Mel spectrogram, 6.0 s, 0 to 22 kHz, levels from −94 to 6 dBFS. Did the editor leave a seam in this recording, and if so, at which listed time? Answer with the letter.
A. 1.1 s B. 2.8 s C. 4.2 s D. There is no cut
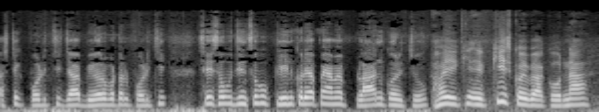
C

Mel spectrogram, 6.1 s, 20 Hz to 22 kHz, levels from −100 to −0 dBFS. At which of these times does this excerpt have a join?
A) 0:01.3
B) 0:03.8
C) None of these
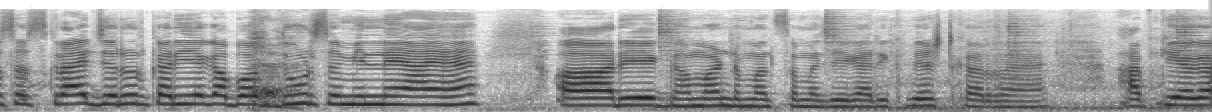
C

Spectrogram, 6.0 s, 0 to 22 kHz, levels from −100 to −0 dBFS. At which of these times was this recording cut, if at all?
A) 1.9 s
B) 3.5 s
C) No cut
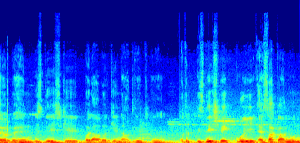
B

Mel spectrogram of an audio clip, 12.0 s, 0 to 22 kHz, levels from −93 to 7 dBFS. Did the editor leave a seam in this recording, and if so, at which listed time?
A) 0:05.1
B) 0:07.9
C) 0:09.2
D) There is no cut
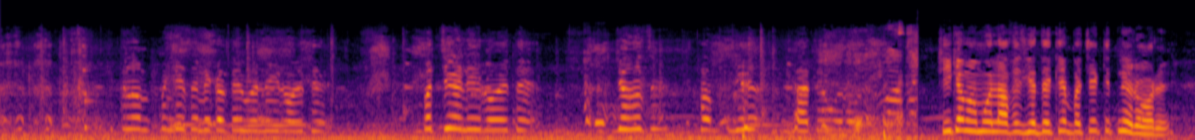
C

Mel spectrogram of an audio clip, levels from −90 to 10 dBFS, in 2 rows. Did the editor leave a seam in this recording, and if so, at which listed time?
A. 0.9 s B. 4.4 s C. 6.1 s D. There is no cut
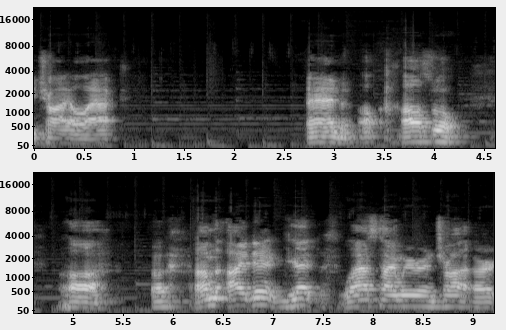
D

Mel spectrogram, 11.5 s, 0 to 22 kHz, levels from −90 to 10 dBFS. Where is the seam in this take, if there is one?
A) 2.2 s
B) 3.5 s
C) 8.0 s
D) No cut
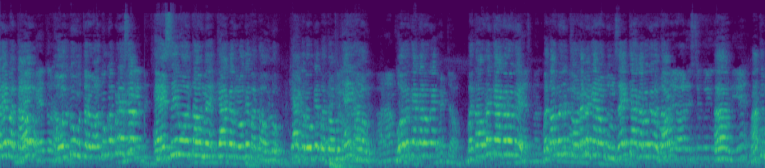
A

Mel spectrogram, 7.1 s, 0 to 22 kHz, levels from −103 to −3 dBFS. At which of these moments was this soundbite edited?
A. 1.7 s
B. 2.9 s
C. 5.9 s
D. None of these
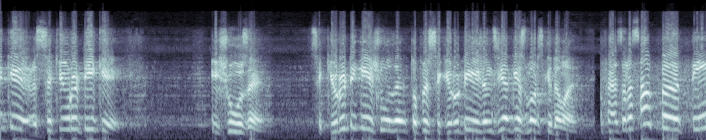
C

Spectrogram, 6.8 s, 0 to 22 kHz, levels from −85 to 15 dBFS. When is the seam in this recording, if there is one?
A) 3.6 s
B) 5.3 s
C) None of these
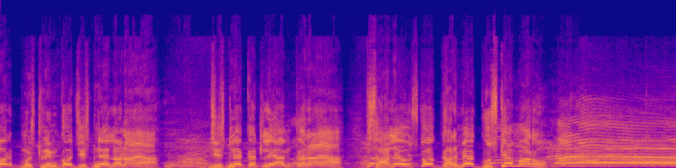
C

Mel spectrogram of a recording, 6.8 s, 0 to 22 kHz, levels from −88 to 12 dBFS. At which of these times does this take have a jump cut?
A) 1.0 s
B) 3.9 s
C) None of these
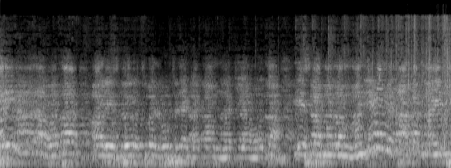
C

